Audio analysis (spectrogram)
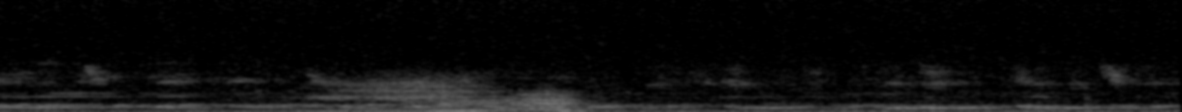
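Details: One drawn-out, harmonic lowing from fighting bulls while eating peaks and then falls away midway. Steady tonal background sounds and faint bird chirps continue throughout.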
